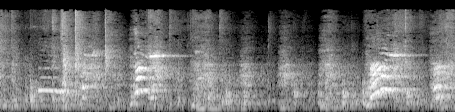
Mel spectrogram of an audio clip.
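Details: Pit Bull letting out repeated high-pitched yips and whiny yelps, two louder bursts stand out among softer whimpers, while people chat in Spanish in the background.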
